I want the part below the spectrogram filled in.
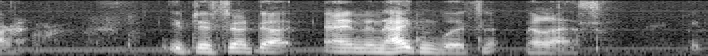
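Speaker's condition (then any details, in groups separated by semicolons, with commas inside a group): Ataxia; rare, progressive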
